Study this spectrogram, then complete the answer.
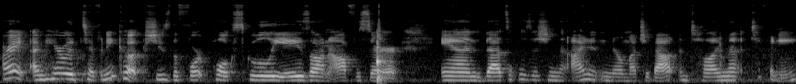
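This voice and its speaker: A woman with an unremarkable speaking voice at a medium pitch. She talks at a fairly quick pace with ordinary pitch variation. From North Carolina. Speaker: podcast host, army spouse. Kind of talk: interview.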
